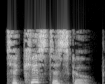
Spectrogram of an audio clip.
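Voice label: "tachistoscope", British English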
